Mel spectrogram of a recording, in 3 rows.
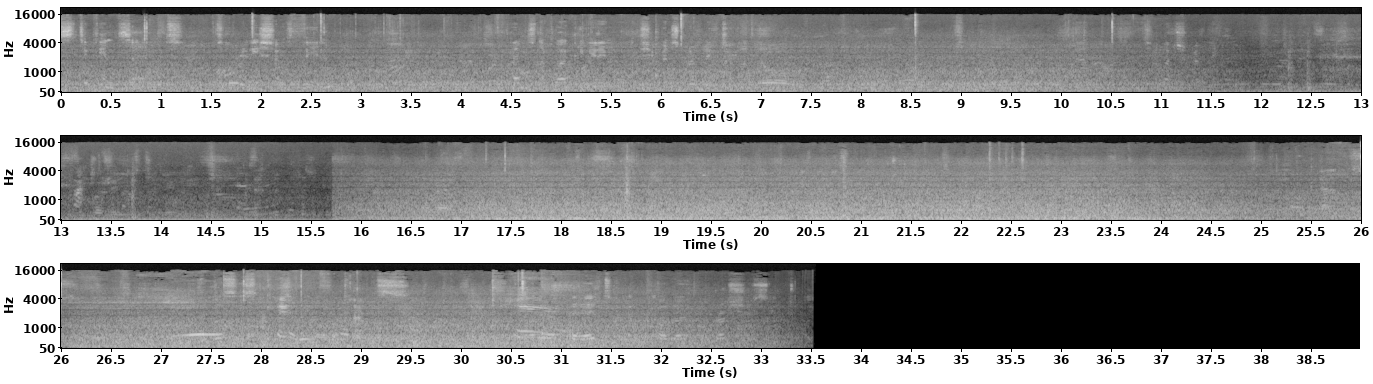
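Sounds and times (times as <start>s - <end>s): high-speed train rumble inside coach: 0.0s - 33.5s.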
